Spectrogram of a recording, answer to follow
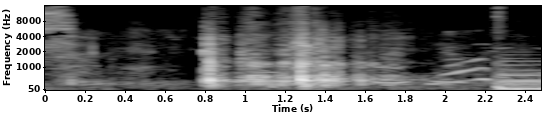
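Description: Plastic sand toys knocking twice, about half a second apart, with rough scraping between the knocks.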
